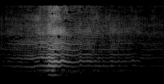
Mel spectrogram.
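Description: A thin, high-pitched whine of flying insects buzzing steadily, swelling briefly as one passes, then settling back to a continuous drone. No voices are present.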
